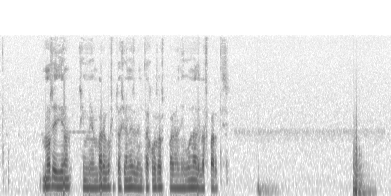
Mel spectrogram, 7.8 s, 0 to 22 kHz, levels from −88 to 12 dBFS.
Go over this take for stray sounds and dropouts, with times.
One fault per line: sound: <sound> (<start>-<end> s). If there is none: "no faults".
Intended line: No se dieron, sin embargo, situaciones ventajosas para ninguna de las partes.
sound: thud (5.1-5.7 s)
sound: thud (7.0-7.5 s)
